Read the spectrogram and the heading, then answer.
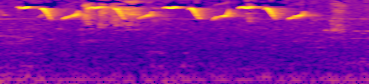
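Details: Cinereous tit song, loose and easy: crisp descending whistled notes paired into quick phrases, about five in under three seconds, very high and clean over a soft background hum.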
